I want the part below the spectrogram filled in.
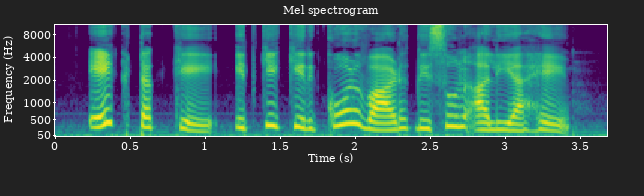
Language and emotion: Marathi, neutral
